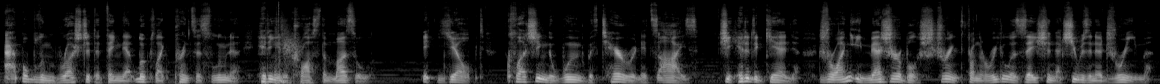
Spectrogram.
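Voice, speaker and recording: A man reading a dark fanfiction story aloud in a slow, grave, steady narrating style. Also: low voice, slightly rough. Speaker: fanfiction reader.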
